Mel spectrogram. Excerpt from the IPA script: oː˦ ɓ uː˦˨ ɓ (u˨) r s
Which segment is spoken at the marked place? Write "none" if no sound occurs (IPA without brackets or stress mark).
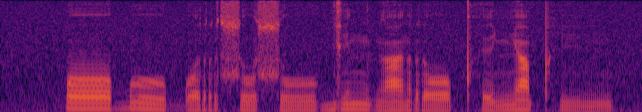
o˨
